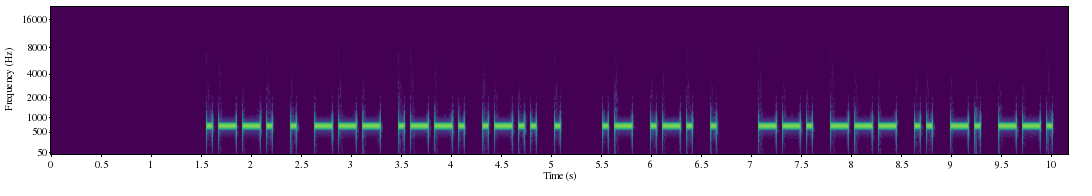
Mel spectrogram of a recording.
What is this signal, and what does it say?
Morse code, heard as a keyed tone, about 20 wpm, 700 Hz. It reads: PEOPLE ARE GOING
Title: Speed-Racing - Sets of 4 Words 17wpm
